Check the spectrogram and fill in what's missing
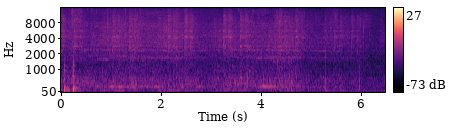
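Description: Train running in the video game Final Station, a steady low rumbling drone with faint rhythmic clatter, a brief bump at the start and a mild swell midway, no voices.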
